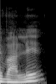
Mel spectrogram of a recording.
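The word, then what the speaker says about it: Valais: El cantón de Valle, que me lo estudié ahí para pronunciarlo bien, se dice como el baile.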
